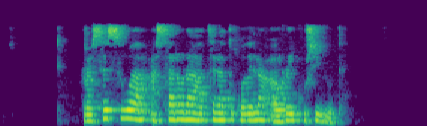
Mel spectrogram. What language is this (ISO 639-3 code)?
eus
